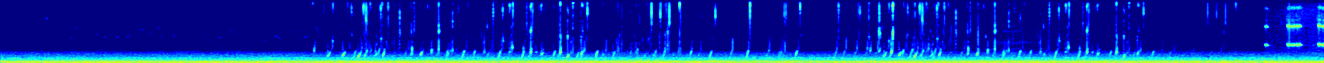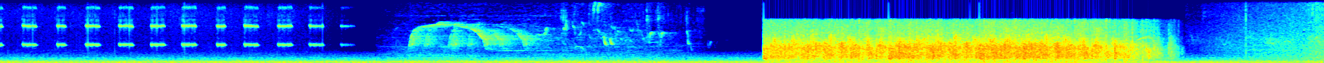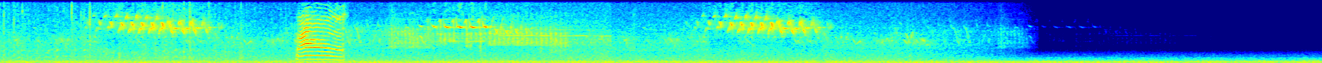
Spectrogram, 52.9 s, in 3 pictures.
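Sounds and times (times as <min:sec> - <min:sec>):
low steady drone: 0:00.0 - 0:27.8, 0:40.1 - 0:52.9
birds chirping: 0:34.3 - 0:48.4
cat meow: 0:39.2 - 0:40.2.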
